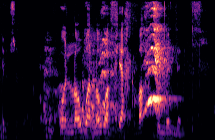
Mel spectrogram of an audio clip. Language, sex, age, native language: Icelandic, male, 15, Icelandic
